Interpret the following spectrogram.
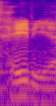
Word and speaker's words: Heidi: Heidi, wait up, Heidi. Actually, it's Haiti, actually. I think is how they actually pronounce her name.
